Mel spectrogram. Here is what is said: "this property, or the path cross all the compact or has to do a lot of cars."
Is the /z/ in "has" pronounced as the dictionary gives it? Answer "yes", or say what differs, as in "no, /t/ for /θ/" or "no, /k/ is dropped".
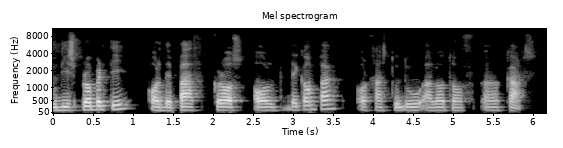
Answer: no, /s/ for /z/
